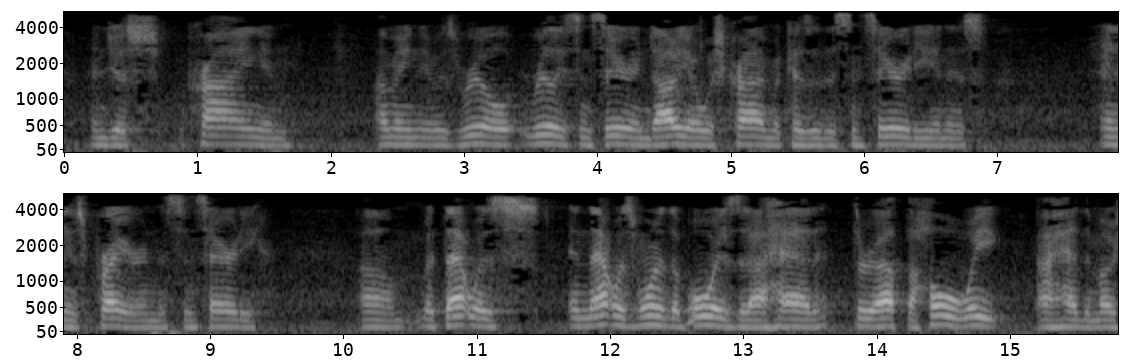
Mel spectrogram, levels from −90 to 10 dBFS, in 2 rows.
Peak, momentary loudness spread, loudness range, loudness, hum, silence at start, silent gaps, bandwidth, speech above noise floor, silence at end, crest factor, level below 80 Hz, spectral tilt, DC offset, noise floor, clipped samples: -12 dBFS; 13 LU; 7 LU; -32 LUFS; none; 0.2 s; none; 5.4 kHz; 25 dB; 0 s; 20 dB; -60 dBFS; -6.5 dB/octave; under 0.1%; -57 dBFS; under 0.1%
